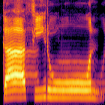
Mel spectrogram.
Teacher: فے کی آواز نہیں آنی چاہیے بلکہ فی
